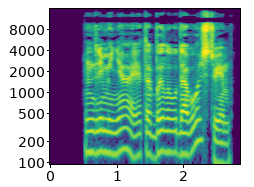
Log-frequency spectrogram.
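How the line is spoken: Calm answer. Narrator (Russian): спокойно ответила Шарлотта

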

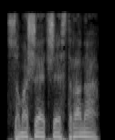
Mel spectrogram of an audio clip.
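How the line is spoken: Grumble. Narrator (Russian): проворчал

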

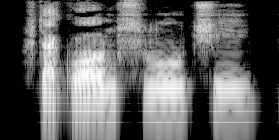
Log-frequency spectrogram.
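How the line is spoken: Sad judge. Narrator (Russian): печально сказал судья

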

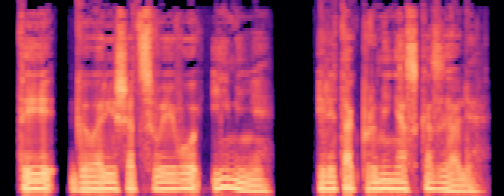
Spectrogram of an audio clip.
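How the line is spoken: Calm, enchantingly pleasant voice. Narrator (Russian): голос, приятнее самой чарующей музыки, сказал спокойно

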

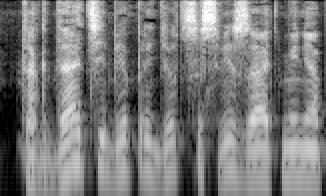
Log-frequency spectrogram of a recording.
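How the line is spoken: Whisper. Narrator (Russian): прошептала она

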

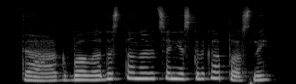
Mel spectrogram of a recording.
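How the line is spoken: Muttered. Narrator (Russian): пробормотала я

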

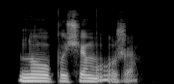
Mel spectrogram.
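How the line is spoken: Lazy drawl. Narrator (Russian): лениво проговорил Олаф

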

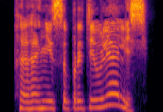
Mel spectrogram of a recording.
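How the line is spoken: Giggling. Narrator (Russian): хихикала рыжая

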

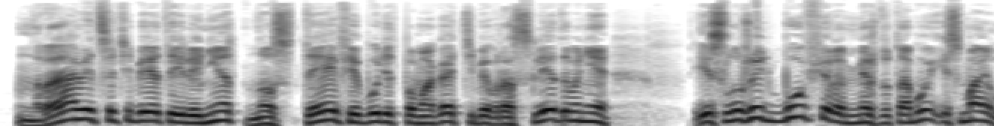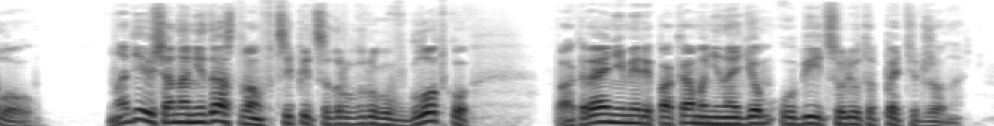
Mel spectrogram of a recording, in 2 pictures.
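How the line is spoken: Through gritted teeth. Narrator (Russian): ответил Хэммонд сквозь стиснутые зубы

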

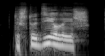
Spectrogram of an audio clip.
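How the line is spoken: Angry question. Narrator (Russian): сердито спросила она

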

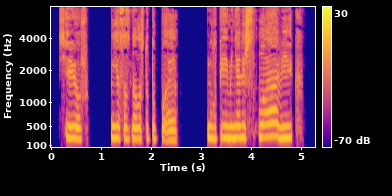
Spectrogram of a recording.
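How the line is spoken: Howling. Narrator (Russian): Ответила она и взвыла

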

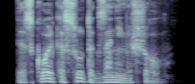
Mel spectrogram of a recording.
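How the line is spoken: Plain question. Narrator (Russian): спросил Хмурого Волк

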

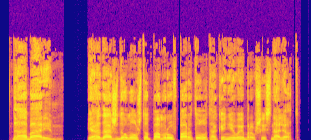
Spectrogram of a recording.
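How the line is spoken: Old man's muffled reply. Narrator (Russian): глухо ответил старик

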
